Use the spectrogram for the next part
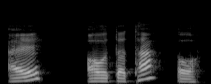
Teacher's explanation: अर्धविवृत स्वर के उच्चारण के दौरान जो मुख है वो विवृत स्वरों के उच्चारण से थोड़ा कम खुलता है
